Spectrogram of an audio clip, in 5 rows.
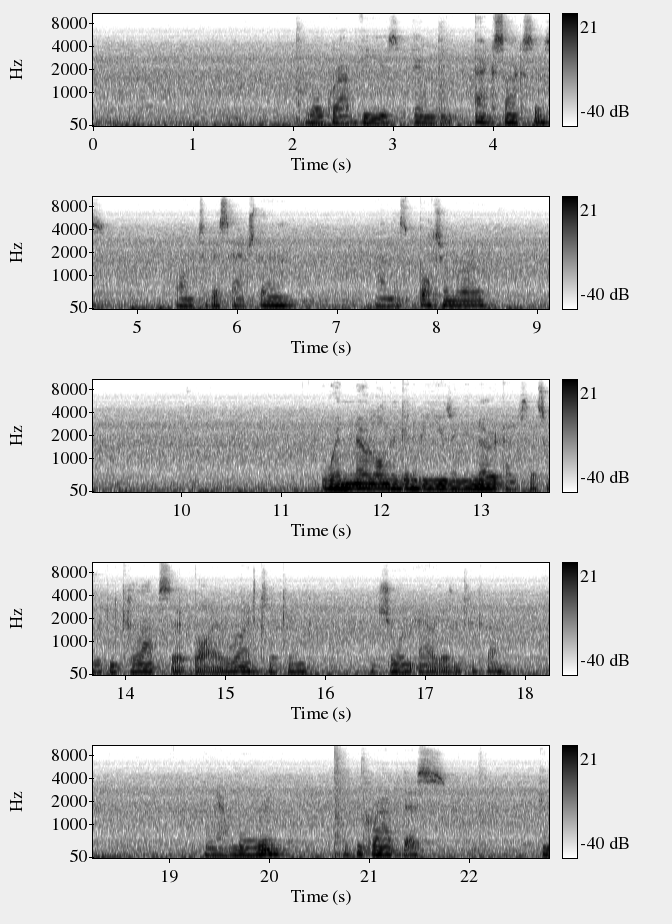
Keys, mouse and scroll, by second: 0.7 click, 2.3 g, 6.0-6.6 scroll down 1, 6.6 click, 8.1 shift+middle click, 9.0-9.6 scroll up 2, 15.1 right click, 17.7-18.2 scroll down 2, 18.2-18.5 scroll up 1, 18.8 shift+middle click, 21.0 g.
